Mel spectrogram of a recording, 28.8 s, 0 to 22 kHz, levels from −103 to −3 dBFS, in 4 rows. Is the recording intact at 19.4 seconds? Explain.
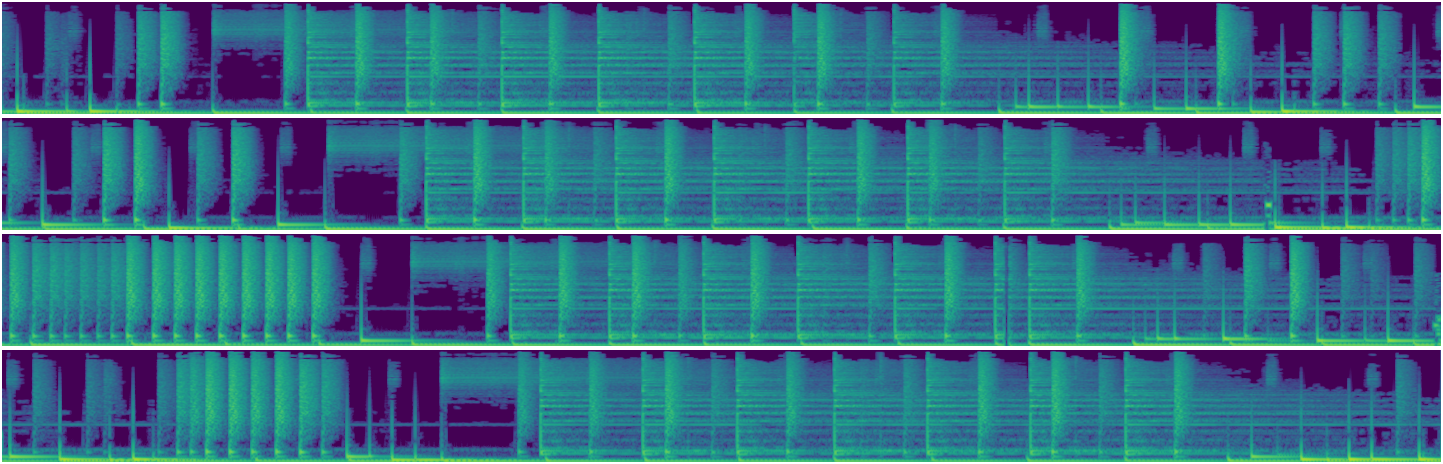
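No. From 19.40 to 19.44 s, the music breaks for about 40 ms. It jumps ahead, and the sound right after the jump comes out damaged instead of clean. The likely cause is a broken MP3 bit reservoir. MP3 frames can store part of their data in space left over in earlier frames. If frames are lost, the next frame reaches back and reads the wrong bytes. The span fits one or two frames of about 26 ms each.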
